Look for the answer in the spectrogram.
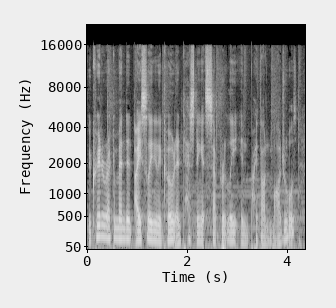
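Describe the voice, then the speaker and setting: Young male narrator for a dev log: low, gravelly voice, informal explainer delivery, faint music underneath. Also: animated, quick pace. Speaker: software engineer and video creator narrating a dev log. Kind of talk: scripted narration.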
